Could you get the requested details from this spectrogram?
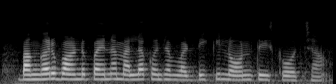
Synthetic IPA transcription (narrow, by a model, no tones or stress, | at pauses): bɐŋɡɐːɾubaːɳɖupɐjnɐmɐlːɐkoɲt͡ʃemʋɐɖːiːkiloːnːt̪iːsu̥kɔːʋɐt͡ʃːaː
